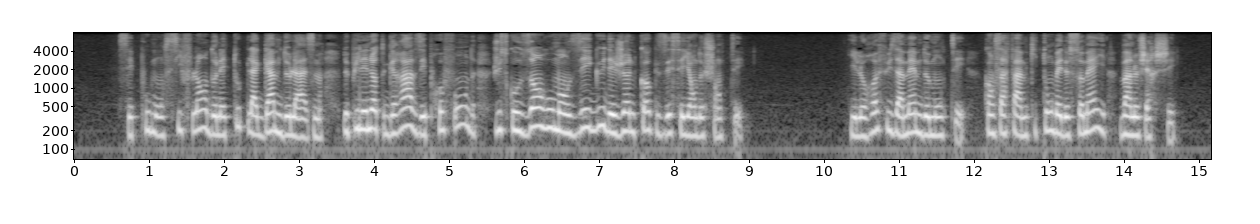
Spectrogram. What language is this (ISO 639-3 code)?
fra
